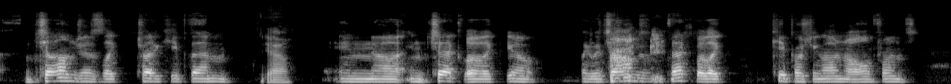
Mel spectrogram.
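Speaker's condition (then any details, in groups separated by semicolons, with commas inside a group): ALS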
